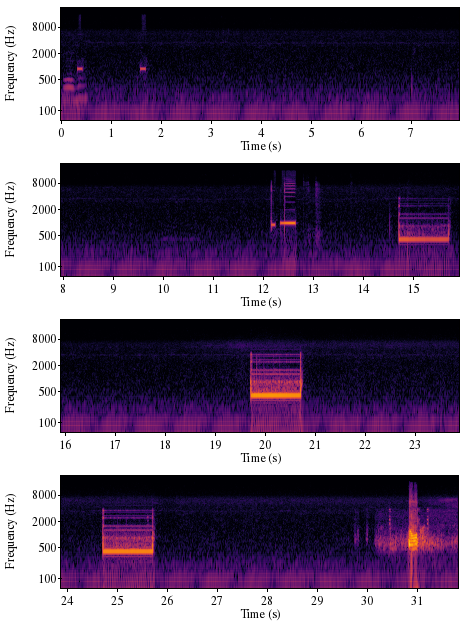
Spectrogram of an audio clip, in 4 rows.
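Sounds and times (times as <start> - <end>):
faint steady hum: 0.0 - 31.8
phone keypad tones: 12.2 - 12.7.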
